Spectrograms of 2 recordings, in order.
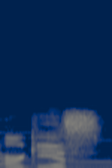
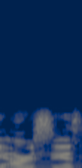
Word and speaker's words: Arceus: how passive-aggressive I've been are the people that pronounce it Arceus like even though you said it's supposed to be RC as they just did in one British children laughing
